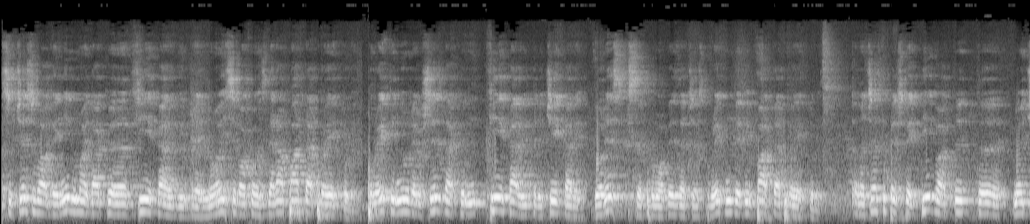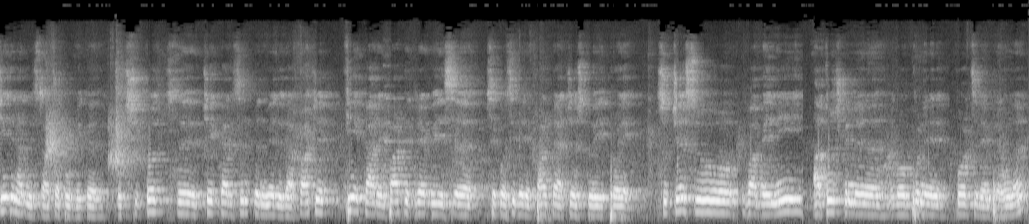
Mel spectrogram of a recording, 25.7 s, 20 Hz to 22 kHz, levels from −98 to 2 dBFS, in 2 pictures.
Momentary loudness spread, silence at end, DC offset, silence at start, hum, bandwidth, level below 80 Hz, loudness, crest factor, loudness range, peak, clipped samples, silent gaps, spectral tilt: 5 LU; 0 s; under 0.1%; 0 s; none; 13 kHz; -56 dBFS; -11 LUFS; 10 dB; 2 LU; 0 dBFS; under 0.1%; none; -5 dB/octave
